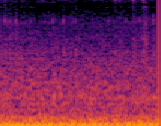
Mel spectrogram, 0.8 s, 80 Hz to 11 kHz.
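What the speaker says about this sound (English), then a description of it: "feathering the throttle." Supercharged LT4 V8 in a 1969 Yenko Camaro, 650 horsepower, idling under a lightly feathered throttle: a steady, deep, loud rumble held close for a brief moment with no other sound.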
